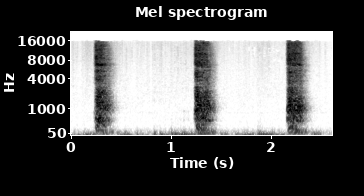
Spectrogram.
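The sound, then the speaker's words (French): Three sharp, forceful bursts of air blown through the nose, evenly spaced about a second apart, loud: a person imitating a deer's alarm snort, made when something is happening, with air forced from the nostrils under pressure like an air compressor. “ça veut dire que là, il est écœuré, il y a quelque chose qui se passe, ça fait un souffle du nez. On appelle ça se faire siffler.”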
